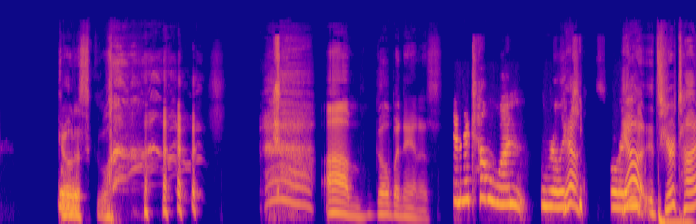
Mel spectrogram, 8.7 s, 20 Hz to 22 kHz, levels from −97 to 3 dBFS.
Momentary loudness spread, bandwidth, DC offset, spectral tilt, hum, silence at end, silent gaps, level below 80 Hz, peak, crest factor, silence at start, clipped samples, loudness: 12 LU; 15 kHz; under 0.1%; -5 dB/octave; none; 0 s; 2.86-3.23 s, 3.96-4.01 s, 5.53-5.65 s, 7.39-7.44 s; -44 dBFS; -8 dBFS; 18 dB; 0.7 s; under 0.1%; -24 LUFS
